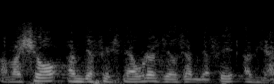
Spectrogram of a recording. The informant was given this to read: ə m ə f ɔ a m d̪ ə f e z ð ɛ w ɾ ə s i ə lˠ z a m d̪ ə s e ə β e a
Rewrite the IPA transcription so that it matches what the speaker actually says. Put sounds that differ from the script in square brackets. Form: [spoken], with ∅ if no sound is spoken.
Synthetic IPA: ə m ə [ʃ] ɔ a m d̪ ə f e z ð ɛ w ɾ ə [z] i ə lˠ z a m d̪ ə [f] e ə β [i] a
